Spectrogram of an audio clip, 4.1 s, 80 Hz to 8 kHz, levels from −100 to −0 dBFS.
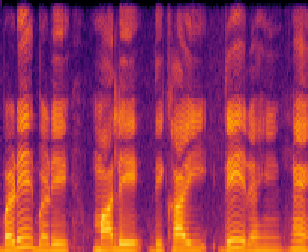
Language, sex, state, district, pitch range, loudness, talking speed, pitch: Hindi, female, Madhya Pradesh, Katni, 200-225 Hz, -18 LUFS, 100 wpm, 205 Hz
